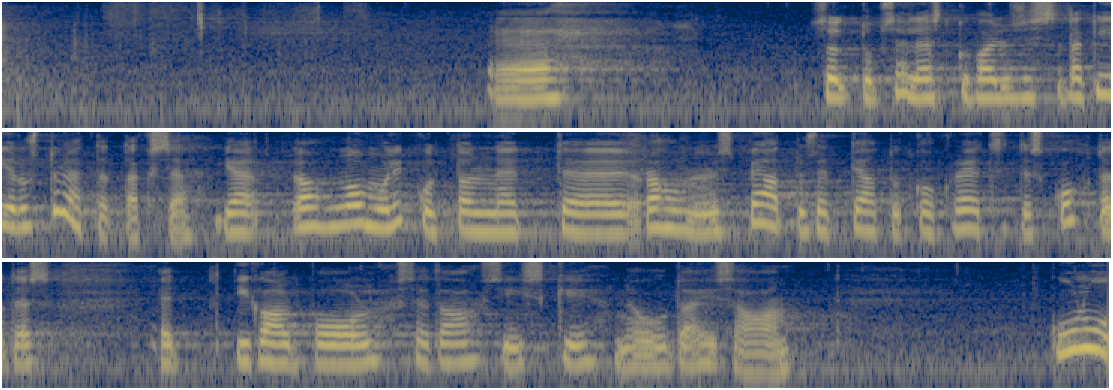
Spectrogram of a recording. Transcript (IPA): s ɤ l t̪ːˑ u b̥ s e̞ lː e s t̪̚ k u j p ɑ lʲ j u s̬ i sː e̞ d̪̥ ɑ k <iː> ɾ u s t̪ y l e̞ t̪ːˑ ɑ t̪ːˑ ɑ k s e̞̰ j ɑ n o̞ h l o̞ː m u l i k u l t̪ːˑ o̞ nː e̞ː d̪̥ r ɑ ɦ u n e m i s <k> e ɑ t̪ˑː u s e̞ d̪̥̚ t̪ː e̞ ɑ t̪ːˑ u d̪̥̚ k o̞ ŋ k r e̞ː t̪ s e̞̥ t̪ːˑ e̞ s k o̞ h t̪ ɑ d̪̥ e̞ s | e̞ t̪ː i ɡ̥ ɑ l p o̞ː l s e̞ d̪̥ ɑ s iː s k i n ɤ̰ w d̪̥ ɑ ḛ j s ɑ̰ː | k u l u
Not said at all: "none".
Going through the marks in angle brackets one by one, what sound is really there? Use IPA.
iː, p

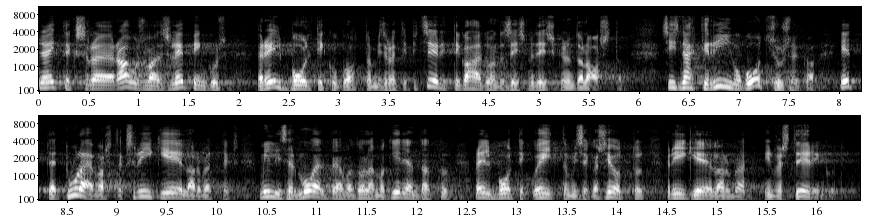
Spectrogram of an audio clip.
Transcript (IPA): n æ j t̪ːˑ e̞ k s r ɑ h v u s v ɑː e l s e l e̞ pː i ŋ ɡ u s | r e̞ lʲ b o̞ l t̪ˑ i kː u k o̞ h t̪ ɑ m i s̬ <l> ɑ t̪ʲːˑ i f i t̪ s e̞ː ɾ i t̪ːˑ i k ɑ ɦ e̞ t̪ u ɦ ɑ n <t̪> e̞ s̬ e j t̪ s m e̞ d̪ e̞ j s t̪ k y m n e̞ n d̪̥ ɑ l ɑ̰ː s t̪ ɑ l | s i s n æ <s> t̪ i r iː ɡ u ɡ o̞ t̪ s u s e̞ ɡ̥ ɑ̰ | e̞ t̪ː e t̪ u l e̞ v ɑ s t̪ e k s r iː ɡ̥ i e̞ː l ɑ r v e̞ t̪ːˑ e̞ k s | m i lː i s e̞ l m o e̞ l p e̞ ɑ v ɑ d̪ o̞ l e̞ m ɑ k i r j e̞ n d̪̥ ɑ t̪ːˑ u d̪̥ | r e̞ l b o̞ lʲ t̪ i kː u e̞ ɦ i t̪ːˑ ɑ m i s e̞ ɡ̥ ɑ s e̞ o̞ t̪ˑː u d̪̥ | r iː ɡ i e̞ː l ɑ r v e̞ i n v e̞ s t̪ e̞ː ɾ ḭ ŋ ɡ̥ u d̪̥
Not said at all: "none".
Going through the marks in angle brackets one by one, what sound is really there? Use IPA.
r, d̪, h

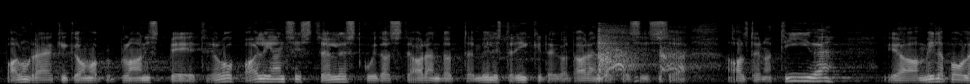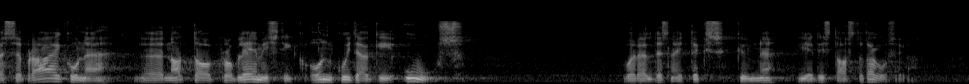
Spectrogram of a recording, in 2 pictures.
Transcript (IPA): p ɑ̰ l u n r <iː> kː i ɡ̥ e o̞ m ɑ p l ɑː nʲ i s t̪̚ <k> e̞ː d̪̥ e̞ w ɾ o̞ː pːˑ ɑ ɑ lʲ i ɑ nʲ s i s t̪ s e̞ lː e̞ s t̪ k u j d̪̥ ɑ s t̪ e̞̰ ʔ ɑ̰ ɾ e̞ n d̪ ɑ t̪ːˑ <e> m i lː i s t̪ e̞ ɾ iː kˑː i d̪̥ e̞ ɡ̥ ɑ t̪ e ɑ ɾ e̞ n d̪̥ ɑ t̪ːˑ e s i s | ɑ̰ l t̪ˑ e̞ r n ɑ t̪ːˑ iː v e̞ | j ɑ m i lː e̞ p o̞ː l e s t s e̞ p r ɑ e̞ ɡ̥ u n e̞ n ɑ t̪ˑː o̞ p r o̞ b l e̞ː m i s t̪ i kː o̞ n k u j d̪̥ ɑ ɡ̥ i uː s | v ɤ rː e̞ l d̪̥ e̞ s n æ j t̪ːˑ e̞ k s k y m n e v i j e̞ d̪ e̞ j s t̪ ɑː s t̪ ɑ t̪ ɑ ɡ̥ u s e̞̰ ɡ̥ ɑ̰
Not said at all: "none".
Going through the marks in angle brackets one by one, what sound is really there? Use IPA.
æː, p, e

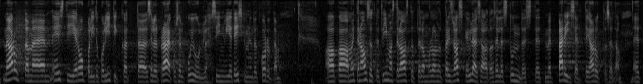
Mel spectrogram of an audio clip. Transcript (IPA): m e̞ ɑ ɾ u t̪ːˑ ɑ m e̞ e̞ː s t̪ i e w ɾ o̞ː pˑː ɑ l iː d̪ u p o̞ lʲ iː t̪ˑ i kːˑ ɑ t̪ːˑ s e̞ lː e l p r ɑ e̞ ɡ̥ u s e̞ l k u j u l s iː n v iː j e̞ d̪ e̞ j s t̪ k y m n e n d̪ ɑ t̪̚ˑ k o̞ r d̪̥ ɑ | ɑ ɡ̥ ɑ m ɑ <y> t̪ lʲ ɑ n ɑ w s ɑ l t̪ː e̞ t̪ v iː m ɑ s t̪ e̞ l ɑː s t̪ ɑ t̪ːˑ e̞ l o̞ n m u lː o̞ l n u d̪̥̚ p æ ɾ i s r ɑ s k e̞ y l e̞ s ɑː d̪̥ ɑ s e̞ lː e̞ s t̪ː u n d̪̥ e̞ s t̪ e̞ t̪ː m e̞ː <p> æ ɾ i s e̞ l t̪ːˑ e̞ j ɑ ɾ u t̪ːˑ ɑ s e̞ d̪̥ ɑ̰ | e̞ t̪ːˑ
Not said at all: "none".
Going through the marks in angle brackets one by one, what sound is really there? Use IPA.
y, p

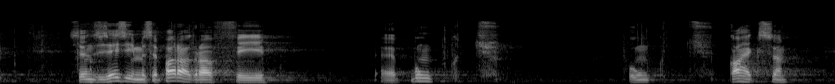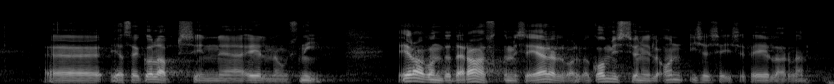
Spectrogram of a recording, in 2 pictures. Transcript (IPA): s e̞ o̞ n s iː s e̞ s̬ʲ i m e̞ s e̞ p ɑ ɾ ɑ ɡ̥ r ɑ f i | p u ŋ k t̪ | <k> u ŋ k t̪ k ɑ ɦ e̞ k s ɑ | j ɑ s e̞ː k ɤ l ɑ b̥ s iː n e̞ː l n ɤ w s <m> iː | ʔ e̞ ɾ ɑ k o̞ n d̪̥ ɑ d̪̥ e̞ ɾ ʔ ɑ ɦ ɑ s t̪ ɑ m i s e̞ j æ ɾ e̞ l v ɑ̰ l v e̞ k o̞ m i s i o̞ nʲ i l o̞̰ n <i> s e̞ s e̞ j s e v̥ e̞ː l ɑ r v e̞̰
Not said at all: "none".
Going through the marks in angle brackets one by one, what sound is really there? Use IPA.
p, n, i

